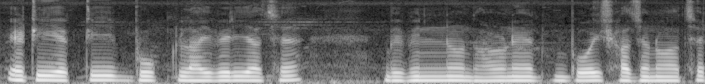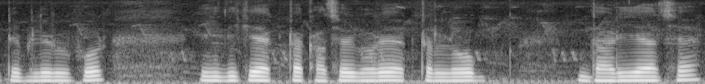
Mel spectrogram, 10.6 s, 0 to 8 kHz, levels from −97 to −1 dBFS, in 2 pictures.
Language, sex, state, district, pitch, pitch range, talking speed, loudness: Bengali, male, West Bengal, North 24 Parganas, 140 Hz, 135-145 Hz, 115 wpm, -14 LUFS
